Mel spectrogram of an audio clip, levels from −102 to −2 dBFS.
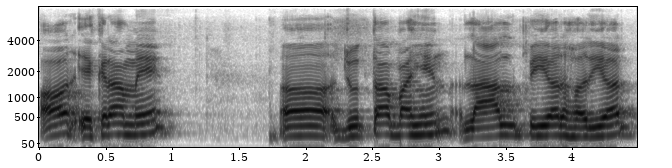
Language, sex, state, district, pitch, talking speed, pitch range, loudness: Bhojpuri, male, Jharkhand, Palamu, 170 Hz, 105 wpm, 160-180 Hz, -12 LUFS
